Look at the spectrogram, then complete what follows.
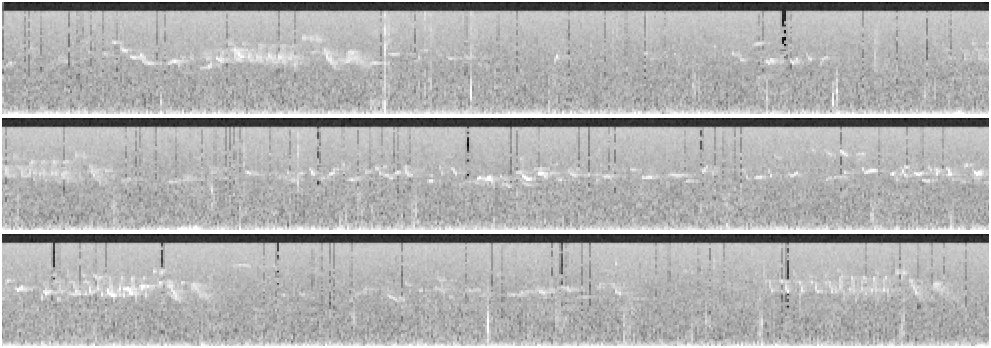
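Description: Woodland songbirds singing in scattered high twittering phrases every few seconds, over a steady low rumble.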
